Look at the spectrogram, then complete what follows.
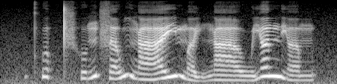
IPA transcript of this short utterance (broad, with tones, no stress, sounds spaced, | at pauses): kʷʰ ɐ˧ p̚ t͡sʰ ʊ˨˥ ŋ s ɐ˨˥ w ŋ aː˨˥ j m ɐ˨˩ j ŋ aː˨ w j ɐ˥ n j ɐ˧ m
